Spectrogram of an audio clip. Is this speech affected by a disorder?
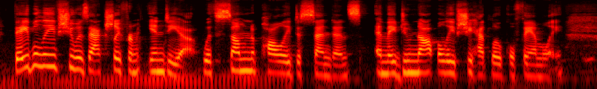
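No.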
